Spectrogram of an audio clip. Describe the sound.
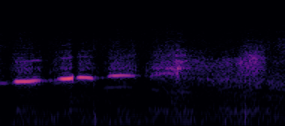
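A person imitates an eerie whistle heard in the dark at night in Venezuela, whistling a thin, high, slowly rising tone in a few short breathy bursts, then a longer wavering, airy whistle that fades out, drawn-out with no talking.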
